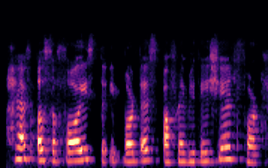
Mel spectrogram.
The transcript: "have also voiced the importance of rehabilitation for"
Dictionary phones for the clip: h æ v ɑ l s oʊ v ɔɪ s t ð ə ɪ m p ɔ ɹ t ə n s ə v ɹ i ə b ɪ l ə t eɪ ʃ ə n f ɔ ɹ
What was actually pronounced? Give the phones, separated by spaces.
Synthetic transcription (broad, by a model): h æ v ɑ l s oʊ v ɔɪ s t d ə ɪ m p ɔ ɹ t ə n s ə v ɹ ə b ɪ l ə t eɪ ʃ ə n f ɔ ɹ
